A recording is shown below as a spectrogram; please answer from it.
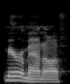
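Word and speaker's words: Miromanov: think ball is serviceable I look at that pronounce give me it Miram manov yeah yeah Miram manov I agree with you guys I think if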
